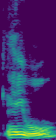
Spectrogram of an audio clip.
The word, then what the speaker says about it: Kewal: It's spelled with a W that sounds like a V. I always say that Kewal rhymes with navel, but now I get to say it's pronounced exactly like Henry Cavill's last name, but spelled totally differently.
